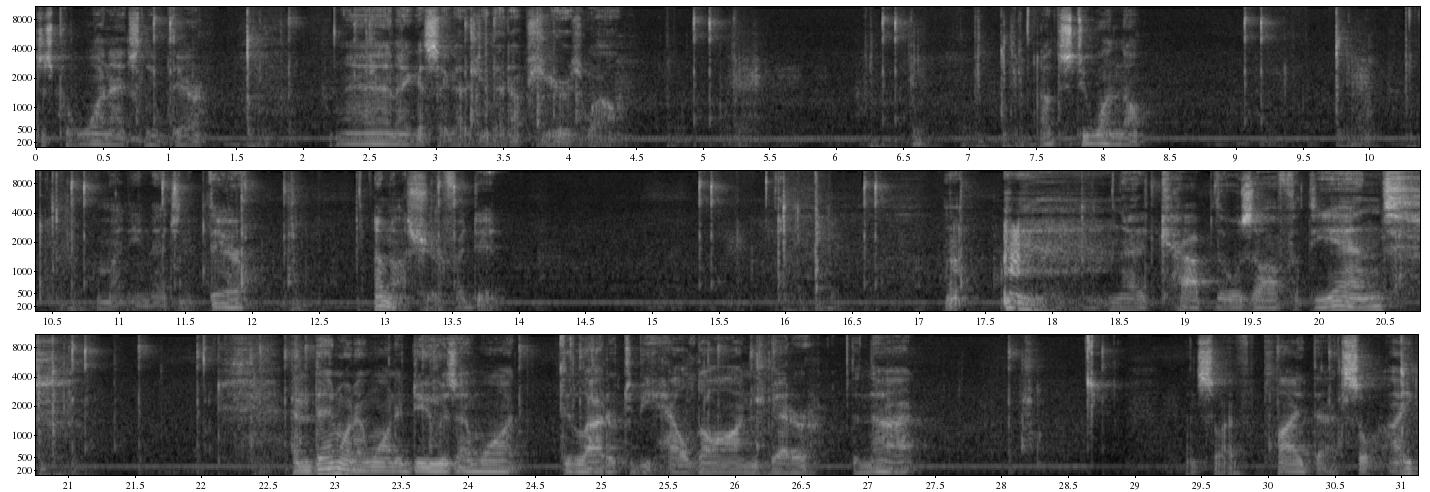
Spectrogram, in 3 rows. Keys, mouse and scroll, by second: 1.5 a, 1.9 middle click, 4.9-7.2 drag, 7.2 ctrl+b, 9.7 a, 10.5 ctrl+r, 12.5-15.3 drag, 13.3 ctrl+r, 15.9 a, 16.3 Tab, 16.7 right click, 18.3 a, 20.9 ctrl+s, 26.1-28.5 middle drag, 28.7-31.0 drag, 31.0 a.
